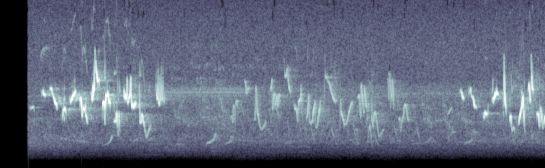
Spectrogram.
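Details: A male Painted Bunting in South Texas singing from the top of a fence post gives its simple warble: a quick, sweet, high tumble of notes in two bursts, with quieter chatter between them.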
